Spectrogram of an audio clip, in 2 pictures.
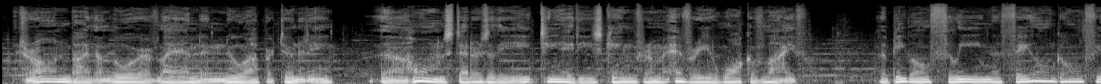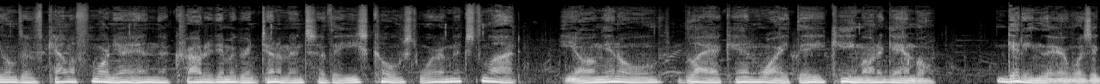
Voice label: Narrative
